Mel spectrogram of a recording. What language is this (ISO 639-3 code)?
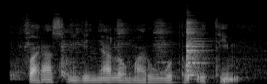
luo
